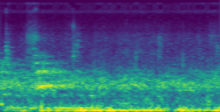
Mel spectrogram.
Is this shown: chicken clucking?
yes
